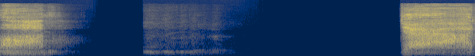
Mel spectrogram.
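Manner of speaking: put-on eerie, creepy, disturbing little-kid voice. Describing a small child hovering over the parents' bed at night, in a disturbing voice. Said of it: "in a disturbing voice they'll say".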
